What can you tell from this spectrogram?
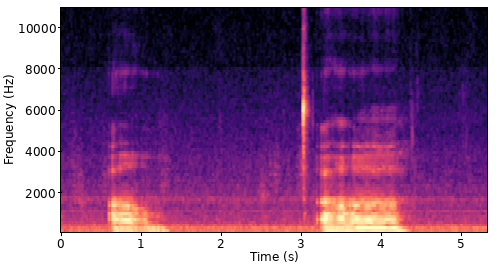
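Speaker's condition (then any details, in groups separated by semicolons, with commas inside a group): Essential tremor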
